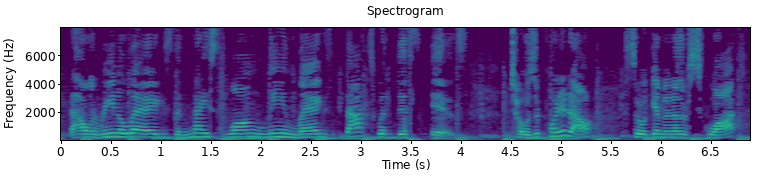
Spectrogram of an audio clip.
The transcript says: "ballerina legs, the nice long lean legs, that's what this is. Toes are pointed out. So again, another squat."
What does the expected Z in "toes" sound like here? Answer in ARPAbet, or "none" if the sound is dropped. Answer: Z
